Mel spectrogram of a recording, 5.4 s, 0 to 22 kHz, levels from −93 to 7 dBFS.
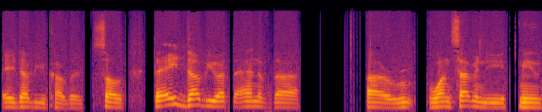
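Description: Low bit depth without dither runs throughout: grainy distortion tracks the sound about 20 dB down, likely from rounding to 6 bits, leaving quiet passages gritty.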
